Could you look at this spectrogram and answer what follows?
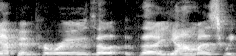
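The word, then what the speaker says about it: llamas: in peru the the yamas we call them yamas in spanish two l's are pronounced like a y um they were just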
